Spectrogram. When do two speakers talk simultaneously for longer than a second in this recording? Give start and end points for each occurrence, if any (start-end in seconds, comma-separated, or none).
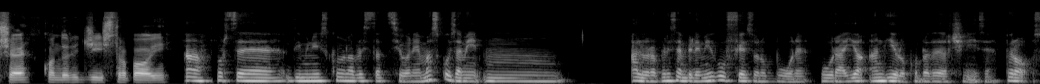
none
